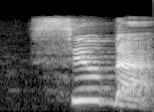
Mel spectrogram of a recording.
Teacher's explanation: um pequeno sopro no de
